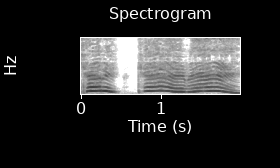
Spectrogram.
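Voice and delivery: put-on very high, tiny toddler voice, "kitty" drawn out. Describing the three-year-old character Boo from the film, doing a Boo impression. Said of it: "That's my little impression of her".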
